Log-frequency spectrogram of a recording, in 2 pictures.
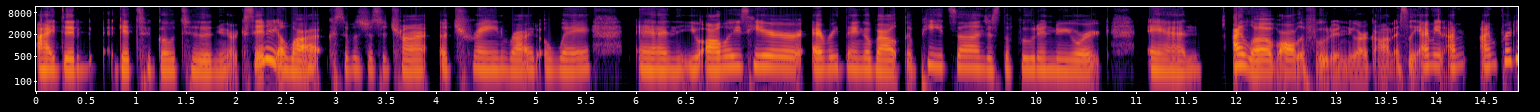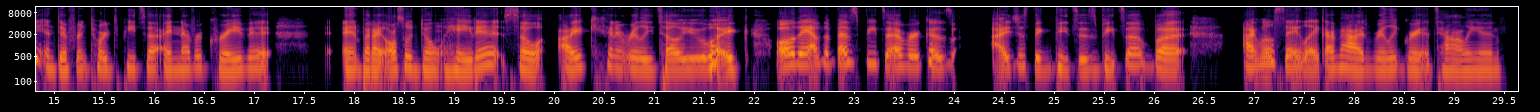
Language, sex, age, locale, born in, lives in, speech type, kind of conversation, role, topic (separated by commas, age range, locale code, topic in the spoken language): English, female, 25-29, en-US, United States, United States, conversation, unstructured, none, What is the most unforgettable street food you have tried while traveling, and what is the story behind it?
